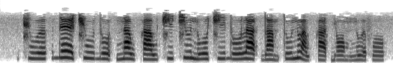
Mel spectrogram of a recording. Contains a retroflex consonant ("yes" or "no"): no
